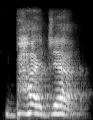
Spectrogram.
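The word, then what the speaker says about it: भज: Hridi bhaja. Stress on the Mahaprana bha.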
